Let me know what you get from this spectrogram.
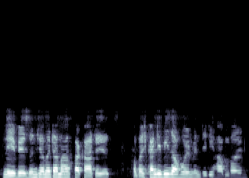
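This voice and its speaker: A man making a prank phone call as a naive victim, giving terse, plodding, deadpan answers. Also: medium pitch, a little fast. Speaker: caller posing as a naive victim. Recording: tinny phone line.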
